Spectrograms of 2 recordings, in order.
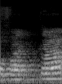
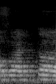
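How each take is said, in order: Both takes have the same delivery.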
